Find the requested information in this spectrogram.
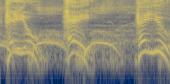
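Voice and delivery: high-pitched calling out; mock yelling. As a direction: imitate a customer hollering for attention. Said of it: "this guy was just yelling".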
